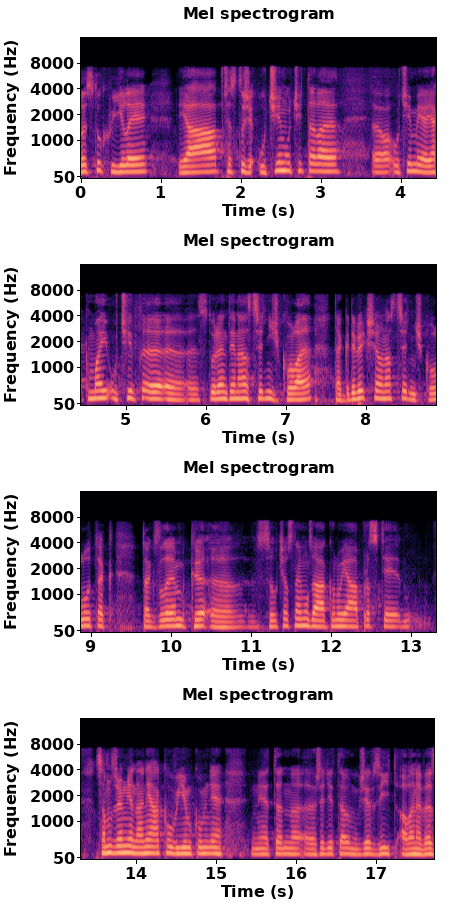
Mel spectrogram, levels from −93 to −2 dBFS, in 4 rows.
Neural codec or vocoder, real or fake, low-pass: codec, 16 kHz, 2 kbps, X-Codec, HuBERT features, trained on LibriSpeech; fake; 7.2 kHz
